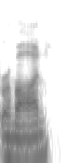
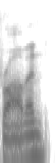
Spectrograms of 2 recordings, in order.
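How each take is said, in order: First: The name is said to sound like 'Ramon'. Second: The name is said like the food ramen. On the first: The speaker calls it wrong. "I pronounced it Ramon" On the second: The speaker calls it right. "but it's ramen"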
